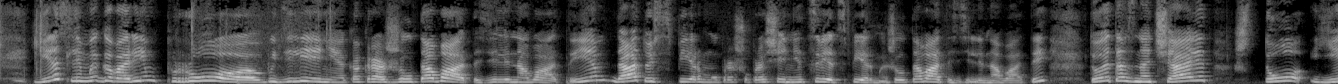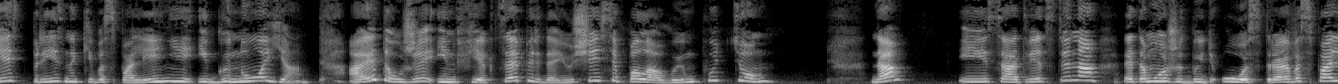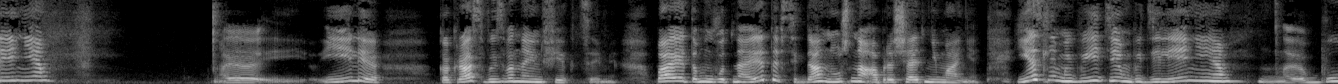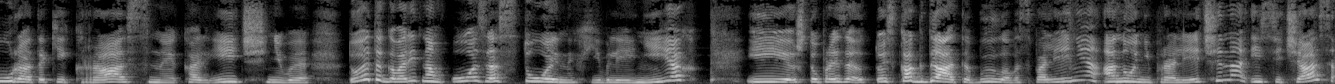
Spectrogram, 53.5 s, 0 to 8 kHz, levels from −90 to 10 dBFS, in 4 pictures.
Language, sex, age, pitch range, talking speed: Russian, female, 20-39, 235-315 Hz, 90 wpm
